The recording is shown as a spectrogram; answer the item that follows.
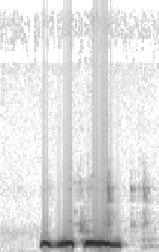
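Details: Spotted dove cooing in the chiêu and thúc styles: two loud, mellow, low coos, the first wavering and the second a longer, slightly falling note, against an otherwise silent background.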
